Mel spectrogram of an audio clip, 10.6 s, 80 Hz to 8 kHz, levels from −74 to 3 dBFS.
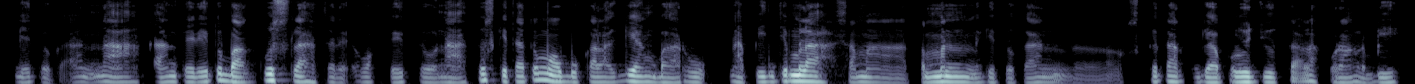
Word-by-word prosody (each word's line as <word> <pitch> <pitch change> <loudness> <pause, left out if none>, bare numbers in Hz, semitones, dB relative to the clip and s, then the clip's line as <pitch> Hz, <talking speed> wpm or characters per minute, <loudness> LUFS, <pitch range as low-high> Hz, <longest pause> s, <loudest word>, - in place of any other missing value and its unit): gitu 130 +1 -10
kan. 135 +1 -15
Nah, 135 -2 -4
kantin 135 0 -3
itu 180 - +2
baguslah 145 0 +2
cere 125 -3 -13
waktu 130 -1 -9
itu. 125 -2 -10
Nah 125 0 -5
terus 175 +5 -1
kita 150 -2 0
tuh 185 - +3
mau 155 -6 +6
buka 135 0 -4
lagi 135 +4 +2
yang 140 -2 -1
baru. 125 +1 -4 0.2
Nah 130 - -4
pinjemlah 145 0 +6
sama 125 -3 -5
teman, 135 -2 +3
gitu 125 -2 -11
kan, 120 +2 -7 0.2
eee, 100 -1 -19
sekitar 140 0 -4
Rp30.000.000-lah 135 +2 +1
kurang 125 +1 -6
lebih, 125 +3 -5
135 Hz, 165 wpm, -26 LUFS, 125-140 Hz, 0.2 s, mau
